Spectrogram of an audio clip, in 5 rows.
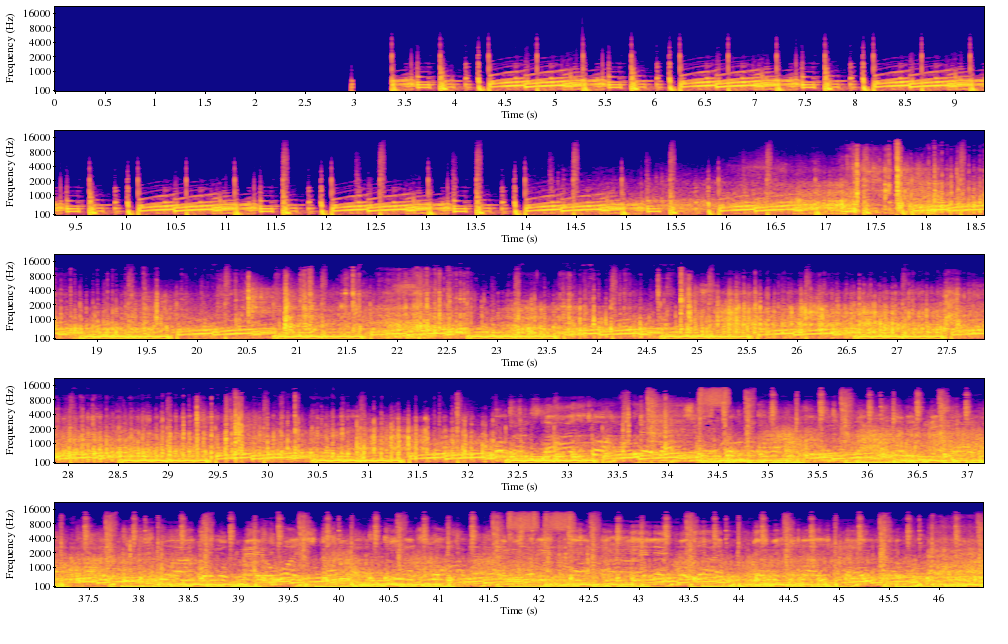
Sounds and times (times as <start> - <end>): Music: 3.4 - 46.4
Skateboard: 14.0 - 46.4.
